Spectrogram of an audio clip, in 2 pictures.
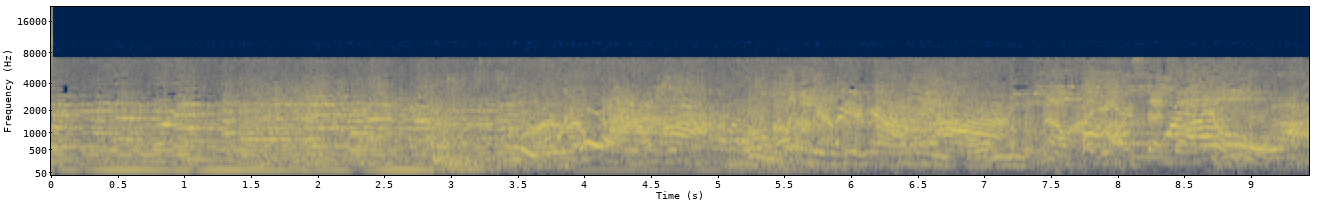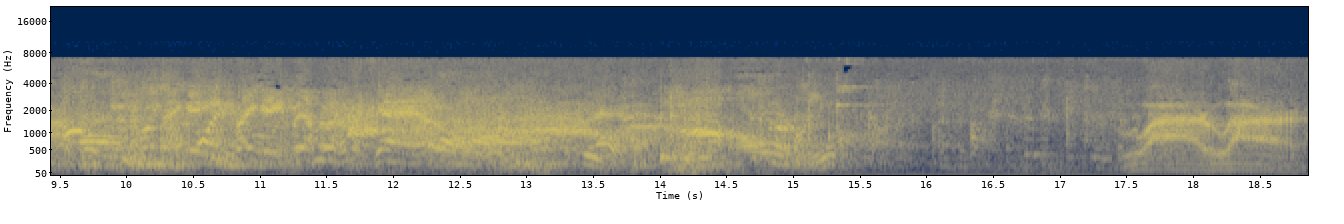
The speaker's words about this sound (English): It sounded like a young Barry Cryer was in that crowd scene.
